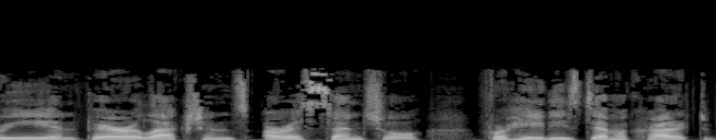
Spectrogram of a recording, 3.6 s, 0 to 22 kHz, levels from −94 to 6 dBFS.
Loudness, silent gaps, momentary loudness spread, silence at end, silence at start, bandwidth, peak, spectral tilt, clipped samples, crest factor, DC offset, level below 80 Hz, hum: -26 LUFS; none; 9 LU; 0 s; 0 s; 11.5 kHz; -8 dBFS; -4 dB/octave; under 0.1%; 18 dB; under 0.1%; -64 dBFS; none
